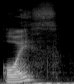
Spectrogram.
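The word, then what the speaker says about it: Oerth: Apparently that is how it's pronounced, Oath.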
